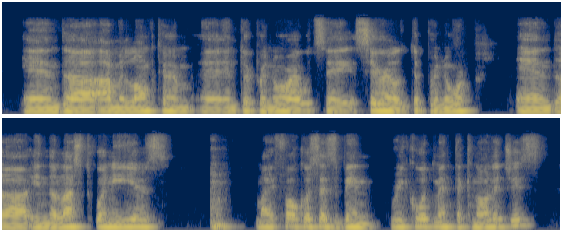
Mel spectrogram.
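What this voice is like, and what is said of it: Israeli-accented English. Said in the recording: “I'm Israeli, as you may be able to hear from my accent.”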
